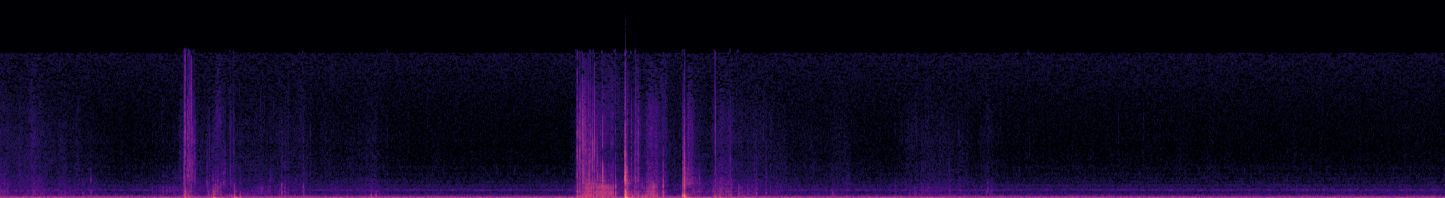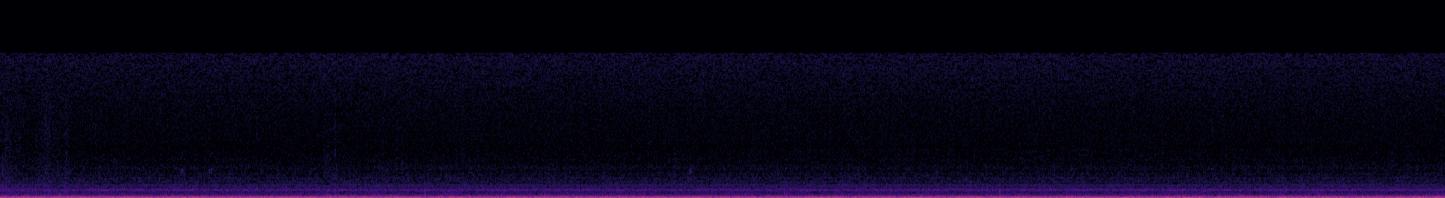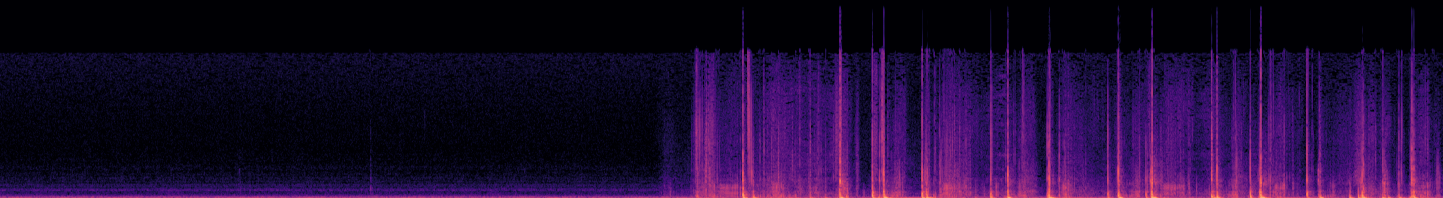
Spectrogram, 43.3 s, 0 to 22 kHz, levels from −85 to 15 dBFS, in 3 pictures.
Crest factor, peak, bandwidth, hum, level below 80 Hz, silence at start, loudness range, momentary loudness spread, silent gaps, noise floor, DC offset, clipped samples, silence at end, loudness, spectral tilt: 22 dB; 0 dBFS; 16.5 kHz; none; -22 dBFS; 0.1 s; 24 LU; 25 LU; none; -40 dBFS; under 0.1%; 0.1%; 0 s; -19 LUFS; -5.5 dB/octave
